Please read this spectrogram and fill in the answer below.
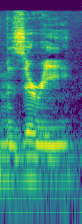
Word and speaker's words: Missouri: childhood growing up in Missouri Missouri well no it's pronounced Missouri I grew up in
